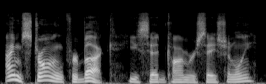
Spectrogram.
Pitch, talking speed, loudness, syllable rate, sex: 130 Hz, 155 wpm, -18 LUFS, 4.9 syllables/s, male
